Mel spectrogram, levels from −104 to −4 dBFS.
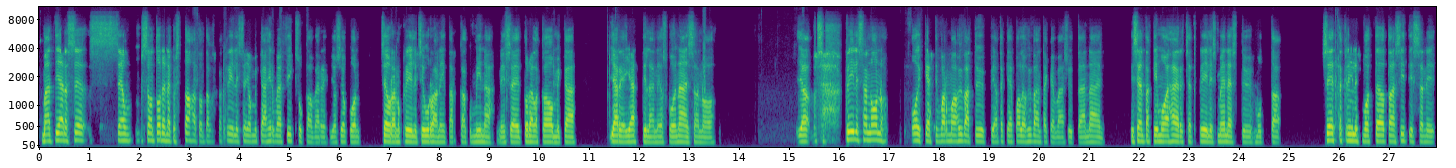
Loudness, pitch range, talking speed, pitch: -21 LUFS, 130-150 Hz, 150 wpm, 140 Hz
